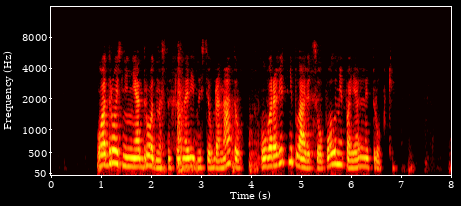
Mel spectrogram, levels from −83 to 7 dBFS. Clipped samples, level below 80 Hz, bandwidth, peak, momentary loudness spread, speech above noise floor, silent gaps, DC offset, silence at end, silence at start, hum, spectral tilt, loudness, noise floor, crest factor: under 0.1%; -62 dBFS; 7.2 kHz; -4 dBFS; 10 LU; 59 dB; none; under 0.1%; 1.15 s; 0.9 s; none; -7.5 dB/octave; -21 LUFS; -80 dBFS; 18 dB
